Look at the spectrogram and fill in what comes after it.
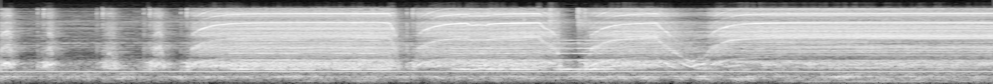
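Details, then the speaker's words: Whining surgical power drill spinning up and loading in short runs as it redrills bone for a proximal cortical screw during TPLO on a small dog's right tibia for cranial cruciate ligament rupture; background music. "Just want to make sure that it's not going into the joint. So it's going quite far proximally. Not happy with that. Redrill."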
